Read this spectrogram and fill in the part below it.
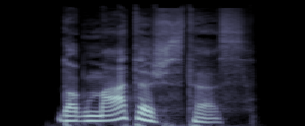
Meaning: strong/mixed nominative/accusative neuter singular superlative degree of dogmatisch
- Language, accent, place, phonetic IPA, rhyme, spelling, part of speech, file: German, Germany, Berlin, [dɔˈɡmaːtɪʃstəs], -aːtɪʃstəs, dogmatischstes, adjective, De-dogmatischstes.ogg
